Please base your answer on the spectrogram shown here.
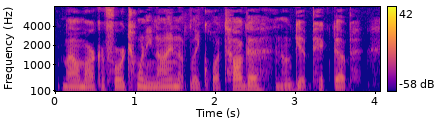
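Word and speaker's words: Watauga: can't get pronunciations right that is the correct pronunciation is Wata not watuga I used to go to appstate graduated from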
